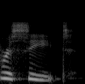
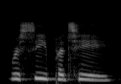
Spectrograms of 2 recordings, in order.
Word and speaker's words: receipt: Take receipt. There's a P in there. Have a look. It's been hiding between the I and the T for hundreds of years. Receiptee.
